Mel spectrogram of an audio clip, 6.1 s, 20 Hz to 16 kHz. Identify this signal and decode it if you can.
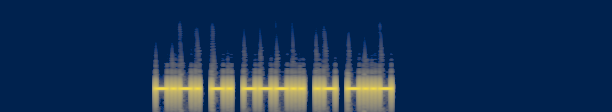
Morse code, heard as a keyed tone, about 30 wpm, 700 Hz. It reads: CN8AX
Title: DXCC-100 Call Signs - 5 Characters - Repeated 2x - 30wpm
